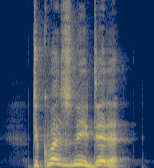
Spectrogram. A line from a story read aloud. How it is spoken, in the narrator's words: he cried exultantly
